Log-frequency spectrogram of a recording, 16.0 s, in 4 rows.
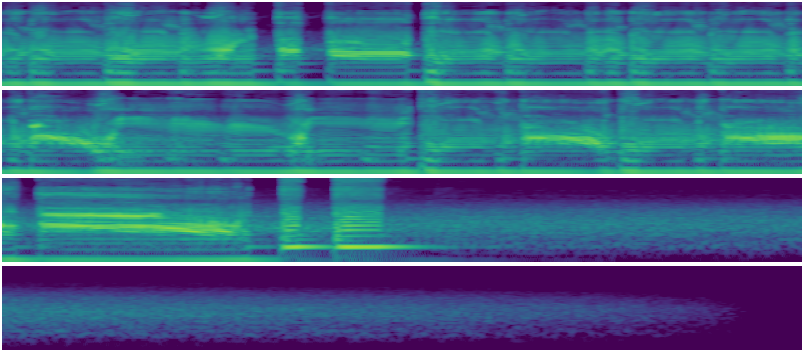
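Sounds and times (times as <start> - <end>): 
didgeridoo played in Australia: 0.0 - 10.3.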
